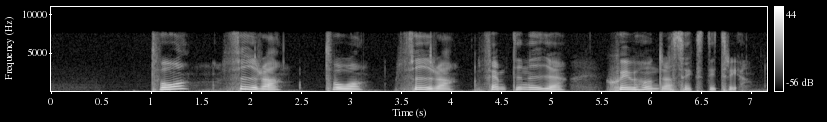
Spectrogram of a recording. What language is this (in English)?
Swedish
